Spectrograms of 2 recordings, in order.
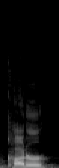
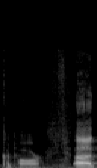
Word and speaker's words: Qatar: You get some dude from Cutter. Some of you still pronounce it Qatar. Cutter.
